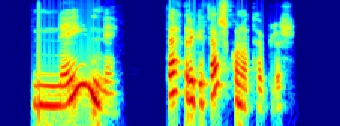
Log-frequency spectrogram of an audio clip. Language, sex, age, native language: Icelandic, female, 40-49, Icelandic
